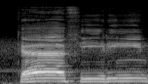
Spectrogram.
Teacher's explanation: كسرة الفاء والراء والراء مرققة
